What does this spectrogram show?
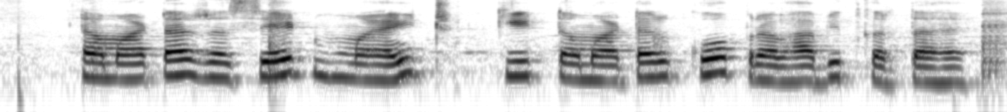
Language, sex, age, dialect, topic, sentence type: Hindi, female, 25-30, Marwari Dhudhari, agriculture, statement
